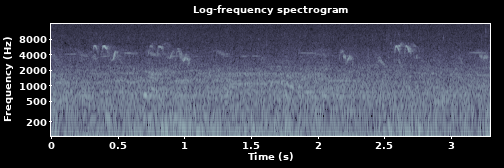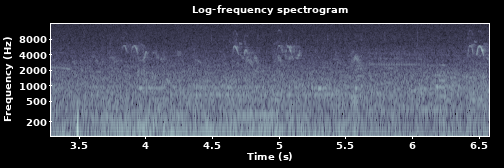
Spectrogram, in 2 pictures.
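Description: Small birds chirping, short high calls repeated irregularly, over a steady low rumble of outdoor background noise, with one dull bump about three and a half seconds in.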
